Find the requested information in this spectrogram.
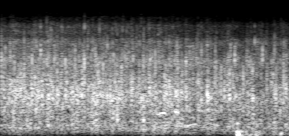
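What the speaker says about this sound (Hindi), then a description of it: "जोरदार ताली बच्ची की कविता के" An audience applauds after a young girl recites a patriotic poem at an Independence Day event, a dense, steady burst of clapping that fills the whole clip at close range.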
